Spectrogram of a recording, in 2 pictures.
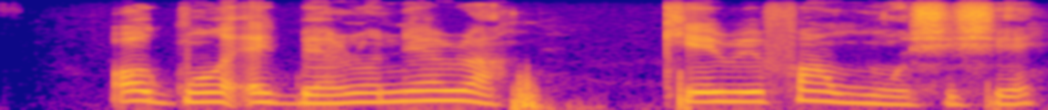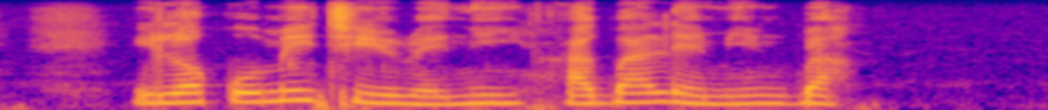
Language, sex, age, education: Yoruba, female, 15-29, tertiary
